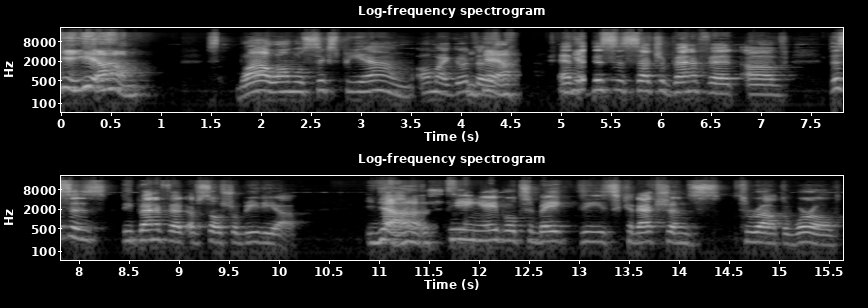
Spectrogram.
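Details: Adult women in conversation; ordinary conversational speech.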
